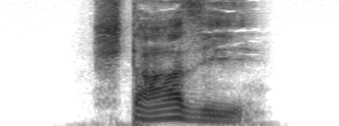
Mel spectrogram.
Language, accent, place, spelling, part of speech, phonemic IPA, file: German, Germany, Berlin, Stasi, proper noun / noun, /ˈʃtaːzi/, De-Stasi.ogg
- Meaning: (proper noun) Stasi; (noun) 1. anyone seen as restraining freedom of opinion and speech 2. anyone seen as violating people's private sphere and/or engaged in excessive data collection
